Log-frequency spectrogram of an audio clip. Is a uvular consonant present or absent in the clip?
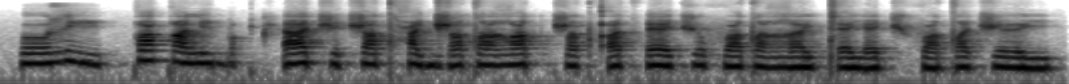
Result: present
